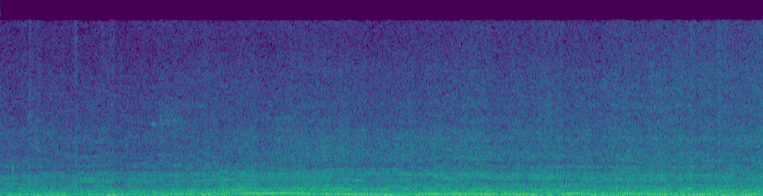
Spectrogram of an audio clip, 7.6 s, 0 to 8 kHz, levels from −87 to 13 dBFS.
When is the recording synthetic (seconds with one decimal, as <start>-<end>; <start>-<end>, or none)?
1.9-2.6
